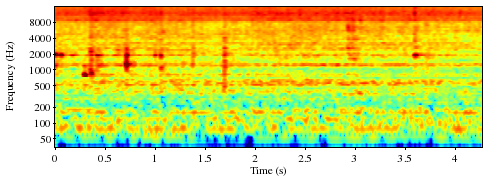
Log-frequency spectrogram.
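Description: Onion, garlic, ginger and green chilli paste sizzling steadily as it lands in hot mustard oil in a pressure cooker. A few light knocks come in the first couple of seconds as the paste is tipped out of the grinder jar.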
